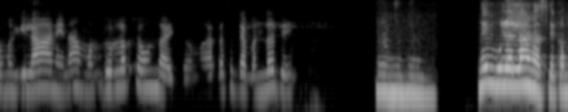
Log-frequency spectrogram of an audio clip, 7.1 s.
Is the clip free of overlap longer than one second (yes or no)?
yes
